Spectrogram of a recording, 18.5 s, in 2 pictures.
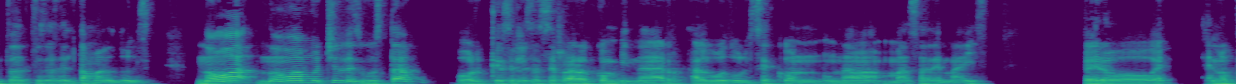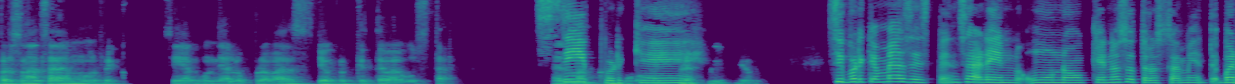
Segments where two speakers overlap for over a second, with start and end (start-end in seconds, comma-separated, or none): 13.4-14.6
